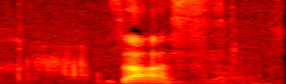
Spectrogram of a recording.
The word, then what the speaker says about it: Zas: all the way up Mount Zas Mount Zeus Zas that's how they say it and it was terrifying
